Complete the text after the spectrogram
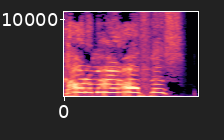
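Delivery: high, loud scream of dismissal; full-force furious yell; screamed order. Retold or imitated. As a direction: scream it at a defiant student. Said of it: "screamed at him".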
